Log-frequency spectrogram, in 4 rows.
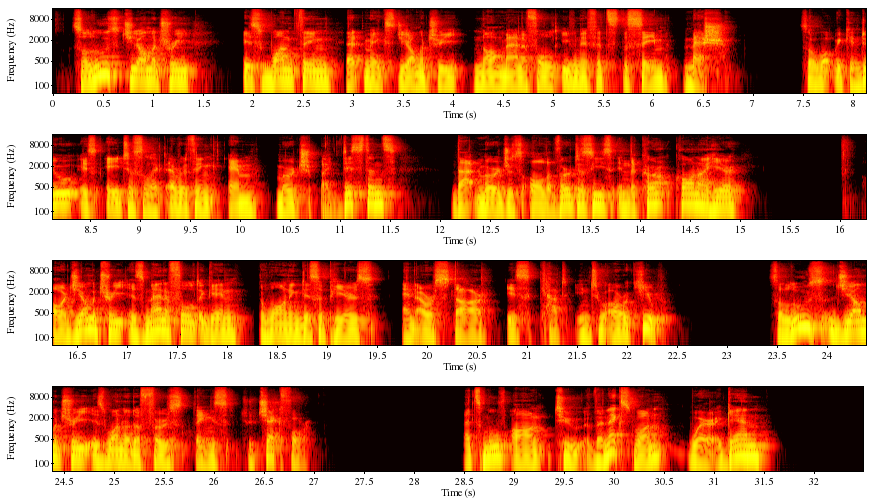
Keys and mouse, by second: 6.6 right click, 8.4 a, 9.6 m, 19.2 shift+middle click, 20.2 Tab, 21.6 middle drag, 22.3 shift+middle click, 22.6 middle click, 22.9 shift+middle drag, 25.9 shift+middle click, 27.2 click, 28.3 g, 28.4 x, 29.7 click, 30.1 middle drag, 30.9-32.4 shift+middle drag.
